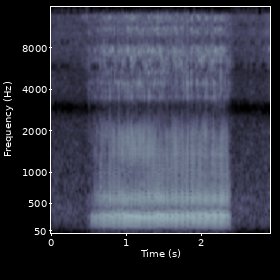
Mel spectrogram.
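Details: A single loud, buzzing snore lasting about two seconds on one breath, rattling and steady in pitch: snoring.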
